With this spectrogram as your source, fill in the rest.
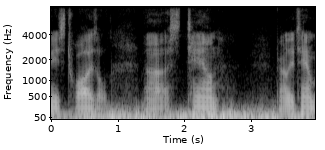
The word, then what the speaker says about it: Twizel: lake and uh now we're heading for twizel twizzle I reckon it should be pronounced but anyway they tell me that the New Zealand pronunciation is twizel a town apparently a town with fairly good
